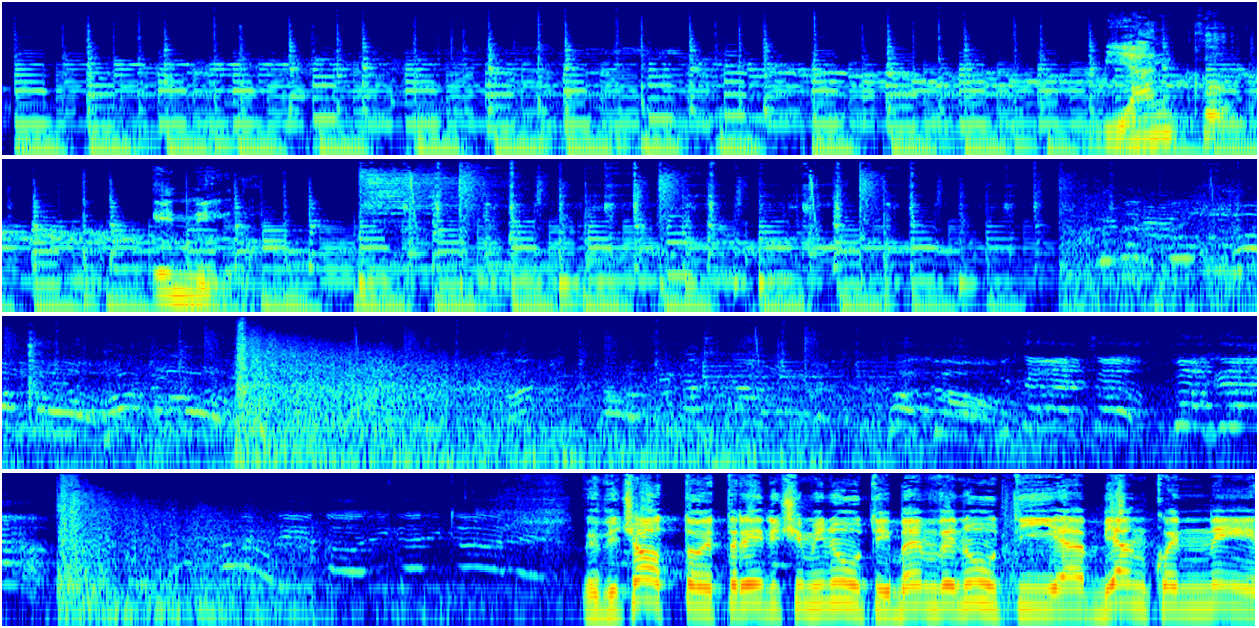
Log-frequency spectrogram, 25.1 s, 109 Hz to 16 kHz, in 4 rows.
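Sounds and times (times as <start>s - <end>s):
rhythmic pounding: 0.0s - 17.7s
speech: 5.5s - 6.4s, 7.0s - 7.6s, 21.8s - 25.0s
ceremonial cannon salute blasts: 13.7s - 17.0s, 19.0s - 21.0s.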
